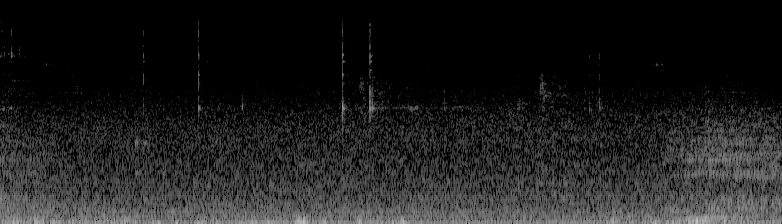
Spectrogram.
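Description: A censer's metal chain clinks softly.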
